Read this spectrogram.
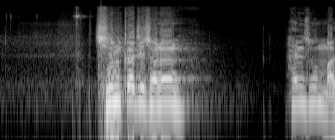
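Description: A young man speaks loudly through a microphone.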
